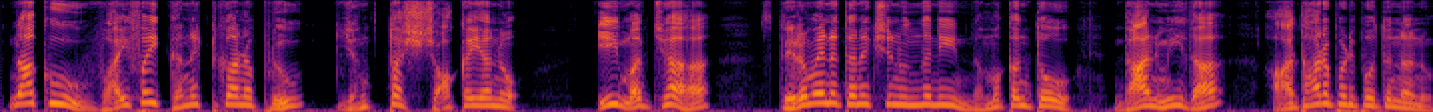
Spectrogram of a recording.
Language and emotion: Telugu, surprised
